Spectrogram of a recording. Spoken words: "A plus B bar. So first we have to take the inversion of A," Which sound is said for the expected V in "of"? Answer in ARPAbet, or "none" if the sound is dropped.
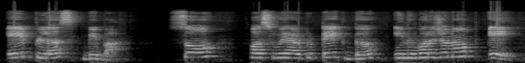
P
